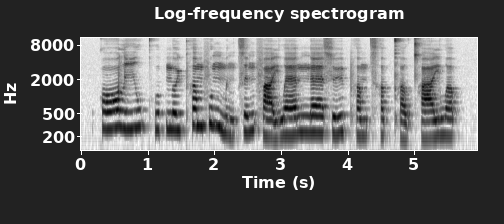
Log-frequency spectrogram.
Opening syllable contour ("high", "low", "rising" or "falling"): rising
